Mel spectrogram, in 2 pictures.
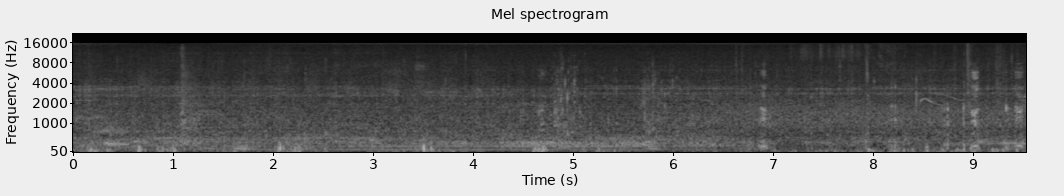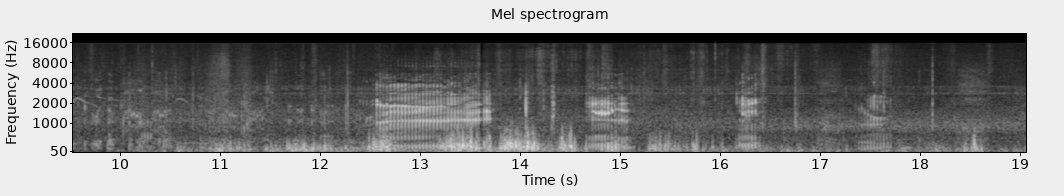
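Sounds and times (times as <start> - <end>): pigs grunting: 8.2 - 13.8, 14.6 - 15.2, 16.2 - 16.5, 17.4 - 17.8
pig squealing: 12.5 - 13.8.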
